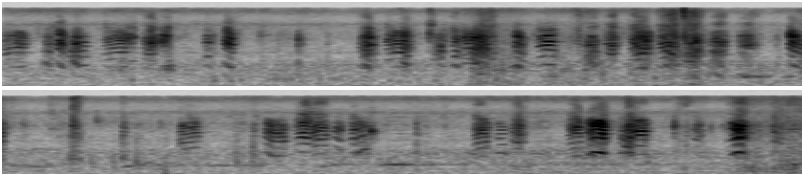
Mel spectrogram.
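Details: Several pet zebra finches feeding on a favoured food keep up soft, overlapping nasal call notes throughout, with faint clicks of pecking and a low background hum.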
